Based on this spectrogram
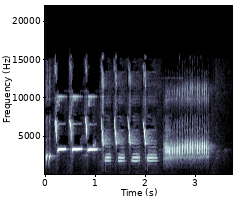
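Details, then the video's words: Colour canary song to stimulate females: three looping whistled notes, a run of rapid sharp downslurred chips, then a fast buzzing trill that fades out. "تغريد كناري رائع، لتحفيز الإناث"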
